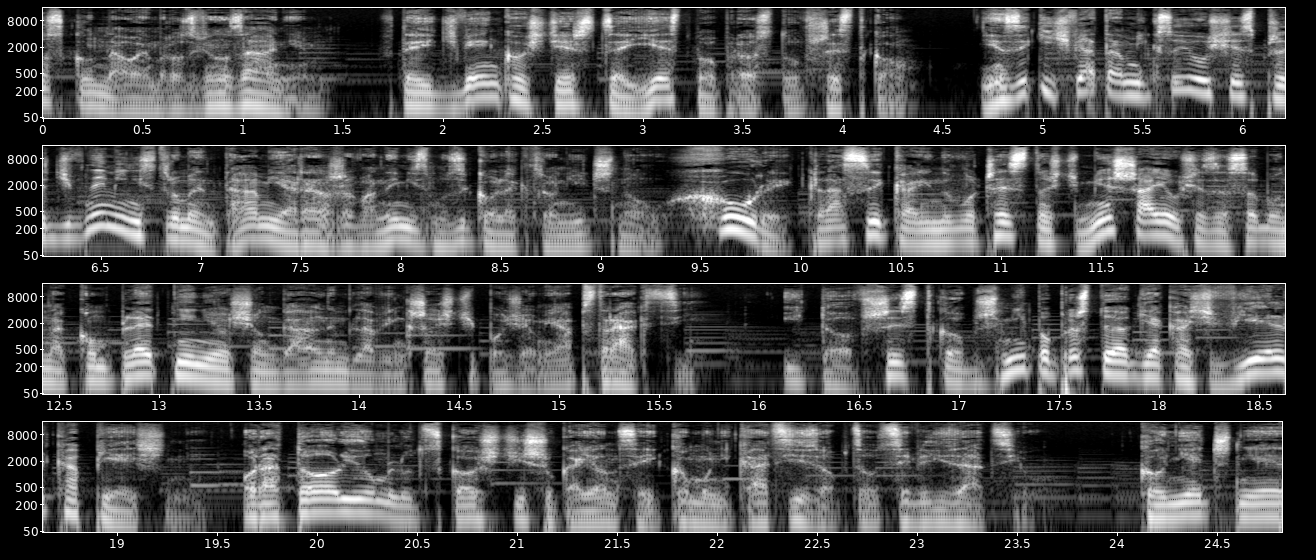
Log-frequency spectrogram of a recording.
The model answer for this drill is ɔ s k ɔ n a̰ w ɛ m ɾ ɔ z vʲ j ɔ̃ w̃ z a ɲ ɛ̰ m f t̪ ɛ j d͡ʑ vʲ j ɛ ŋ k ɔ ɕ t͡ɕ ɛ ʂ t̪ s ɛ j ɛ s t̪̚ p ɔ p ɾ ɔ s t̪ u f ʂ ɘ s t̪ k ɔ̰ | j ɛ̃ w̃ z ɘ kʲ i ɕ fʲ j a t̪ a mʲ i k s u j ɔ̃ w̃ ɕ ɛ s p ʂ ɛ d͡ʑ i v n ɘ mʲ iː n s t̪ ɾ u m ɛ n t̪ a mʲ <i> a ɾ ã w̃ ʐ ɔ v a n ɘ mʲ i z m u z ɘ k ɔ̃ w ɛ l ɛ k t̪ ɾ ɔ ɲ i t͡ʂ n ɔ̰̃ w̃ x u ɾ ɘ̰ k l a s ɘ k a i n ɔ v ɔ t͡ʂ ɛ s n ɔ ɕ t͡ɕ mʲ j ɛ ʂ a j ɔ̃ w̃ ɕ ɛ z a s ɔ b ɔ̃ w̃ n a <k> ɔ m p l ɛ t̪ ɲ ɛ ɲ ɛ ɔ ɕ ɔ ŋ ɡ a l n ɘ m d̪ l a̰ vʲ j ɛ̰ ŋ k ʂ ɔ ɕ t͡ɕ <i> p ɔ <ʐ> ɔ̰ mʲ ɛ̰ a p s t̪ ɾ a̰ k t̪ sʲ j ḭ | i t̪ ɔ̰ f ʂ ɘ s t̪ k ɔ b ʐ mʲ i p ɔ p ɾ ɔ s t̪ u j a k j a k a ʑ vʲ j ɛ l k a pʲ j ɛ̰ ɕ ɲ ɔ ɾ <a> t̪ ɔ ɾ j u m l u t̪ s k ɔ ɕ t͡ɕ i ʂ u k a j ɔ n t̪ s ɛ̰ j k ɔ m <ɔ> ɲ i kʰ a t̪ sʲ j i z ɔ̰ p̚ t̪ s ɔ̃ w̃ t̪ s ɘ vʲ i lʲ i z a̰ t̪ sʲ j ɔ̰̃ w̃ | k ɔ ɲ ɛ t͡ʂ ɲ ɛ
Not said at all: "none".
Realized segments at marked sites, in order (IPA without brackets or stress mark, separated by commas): i, k, i, ʑ, a, u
